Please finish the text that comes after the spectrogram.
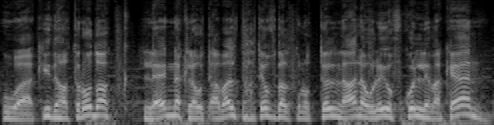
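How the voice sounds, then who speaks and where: A cocky young anime brawler brags and threatens his rival in a quick, high Egyptian voice, as the male narrator puts him on. He is jealous and sure of himself. Faint music sits under him. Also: natural voice. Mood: boastful. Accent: Egyptian Arabic. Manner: boastful, threatening.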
